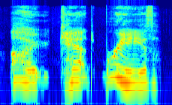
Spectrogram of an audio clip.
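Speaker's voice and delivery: put-on wheezing, out-of-air, breathless voice. Man pinned under a woman who fell on top of him: wheezing. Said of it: "he wheezed".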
